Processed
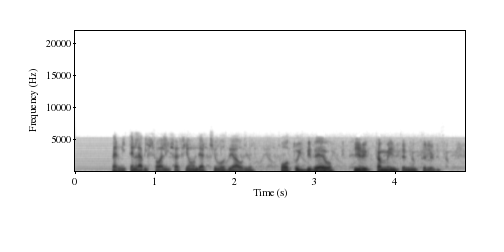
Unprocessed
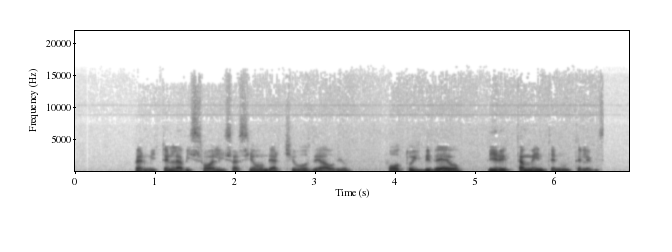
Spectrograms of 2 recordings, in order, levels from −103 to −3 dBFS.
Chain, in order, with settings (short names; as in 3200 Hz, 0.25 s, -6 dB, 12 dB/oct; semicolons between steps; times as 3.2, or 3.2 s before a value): speed glide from 164% -> 120%; steep low-pass 4800 Hz 72 dB/oct; buzz 400 Hz, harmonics 13, -63 dBFS -4 dB/oct; on a send: thin delay 0.423 s, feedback 73%, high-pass 1500 Hz, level -18 dB; on the sum: gain +2.5 dB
